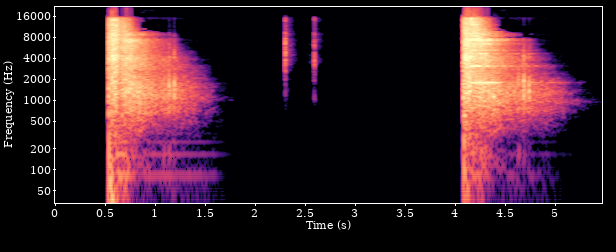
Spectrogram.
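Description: A .25 ACP Colt Junior pocket pistol fires twice at a steel target, each loud crack followed by a ringing metallic clang that decays over about a second, with two small faint clicks in the quiet gap between shots.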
